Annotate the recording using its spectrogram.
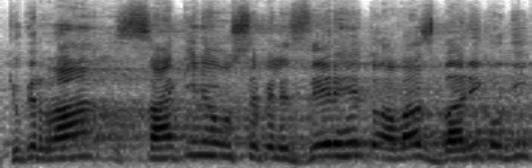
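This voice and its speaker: A man's voice: extremely high pitch, moderate pace, a bit bright. A man teaching how to read Arabic letters, patiently repeating syllables and asking and answering his own questions. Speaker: Quran reading teacher. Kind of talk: slow phonics lesson on Arabic letters. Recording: echoey hall with faint ambience.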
